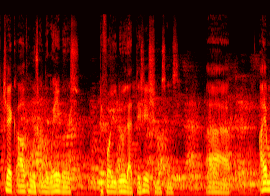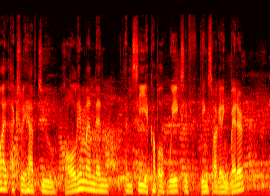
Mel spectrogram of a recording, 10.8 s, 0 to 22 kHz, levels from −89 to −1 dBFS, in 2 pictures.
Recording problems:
background chatter; loud; throughout; 4 voices, 7 dB below the speech

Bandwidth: 16 kHz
